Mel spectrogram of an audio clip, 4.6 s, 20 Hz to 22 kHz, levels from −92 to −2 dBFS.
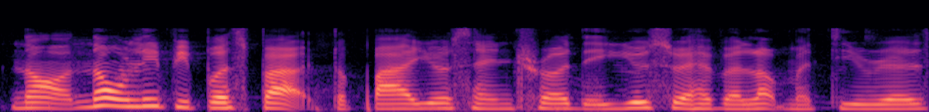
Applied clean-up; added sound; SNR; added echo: none; none; none; none.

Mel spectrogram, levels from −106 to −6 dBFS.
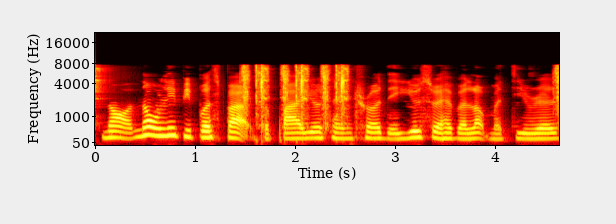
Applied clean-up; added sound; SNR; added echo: classical method log-MMSE.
